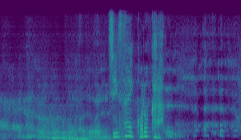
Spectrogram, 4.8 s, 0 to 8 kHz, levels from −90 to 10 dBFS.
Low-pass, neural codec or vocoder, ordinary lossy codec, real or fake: 7.2 kHz; codec, 16 kHz, 2 kbps, X-Codec, HuBERT features, trained on LibriSpeech; none; fake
